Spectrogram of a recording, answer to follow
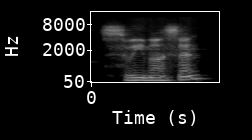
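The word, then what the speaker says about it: すいません: the word excuse me you normally say sumimasen depending on regions some people shorten this to suimasen which also means i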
